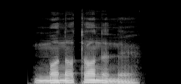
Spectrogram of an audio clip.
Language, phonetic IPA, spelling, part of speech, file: Polish, [ˌmɔ̃nɔˈtɔ̃nːɨ], monotonny, adjective, Pl-monotonny.ogg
